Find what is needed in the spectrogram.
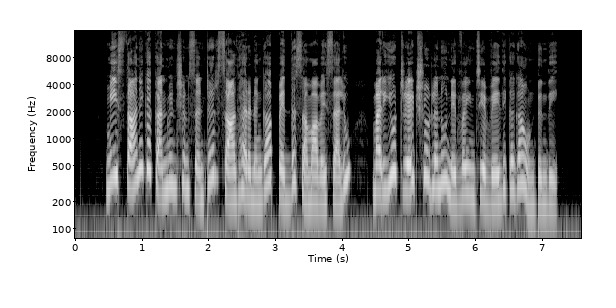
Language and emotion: Telugu, neutral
